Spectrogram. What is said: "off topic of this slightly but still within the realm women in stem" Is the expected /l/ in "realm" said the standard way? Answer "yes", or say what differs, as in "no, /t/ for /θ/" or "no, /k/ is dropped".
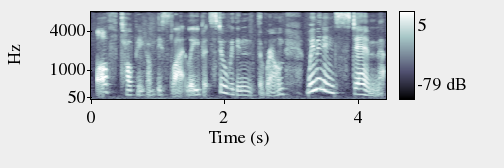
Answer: yes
